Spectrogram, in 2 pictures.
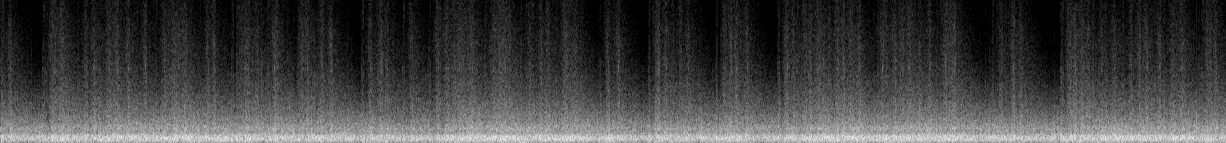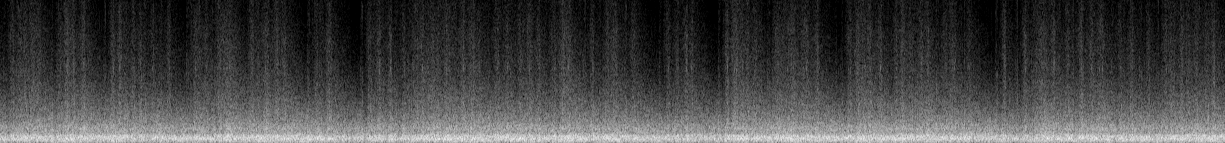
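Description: A dense barrage of aerial firework shells bursting, the reports merging into one loud, steady rumble with no gaps.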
